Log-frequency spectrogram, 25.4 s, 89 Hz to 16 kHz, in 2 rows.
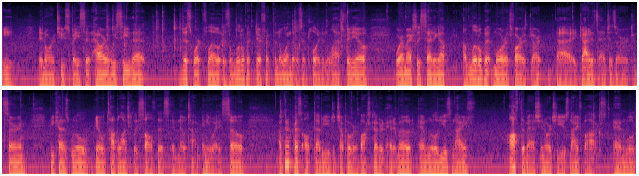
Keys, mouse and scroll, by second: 1.4 click, 2.5 shift+middle click, 2.7 scroll up 1, 3.1 alt+z, 3.7 click, 5.8 m, 6.2 click, 6.8 alt+z, 6.9 alt+scroll down 2, 7.2-9.0 middle drag, 8.9 scroll down 1, 9.3-14.3 middle drag, 14.3 scroll up 1, 15.5-15.8 scroll down 1, 16.0-18.2 middle drag, 18.2 alt+w, 19.6-25.1 drag, 25.1 scroll up 1.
